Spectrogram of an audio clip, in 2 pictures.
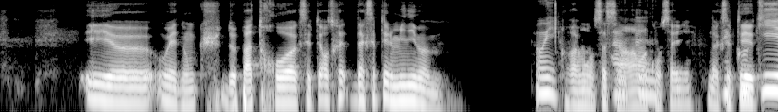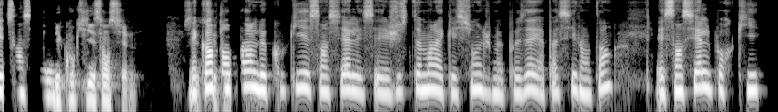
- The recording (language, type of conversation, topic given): French, podcast, Comment la vie privée peut-elle résister à l’exploitation de nos données personnelles ?
- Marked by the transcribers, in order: none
